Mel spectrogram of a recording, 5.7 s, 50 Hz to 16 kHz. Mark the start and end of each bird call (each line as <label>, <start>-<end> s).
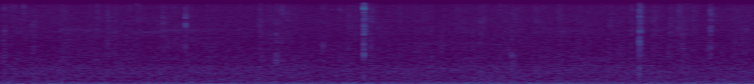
Eastern Wood-Pewee (Contopus virens), 0.1-1.7 s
